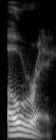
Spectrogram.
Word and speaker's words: OREI: This is a product from the company Oay. It's spelled O R Ei.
